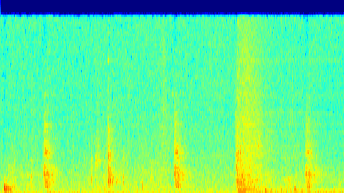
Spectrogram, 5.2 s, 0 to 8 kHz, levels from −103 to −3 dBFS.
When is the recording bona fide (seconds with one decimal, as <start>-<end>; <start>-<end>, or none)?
0.0-3.6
